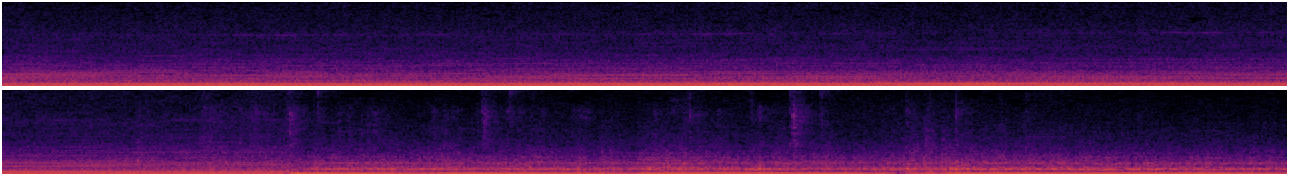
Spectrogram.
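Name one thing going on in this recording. A racing car engine drones steadily at high speed, then its pitch wavers.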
